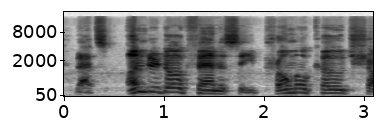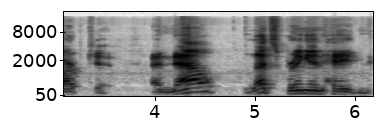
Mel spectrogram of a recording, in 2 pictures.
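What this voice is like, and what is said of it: Stadium announcer radio voice. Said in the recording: “you have ideal, like, stadium announcer voice, radio voice? When you're reading that, I can just picture you announcing the player names at the Coliseum.”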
